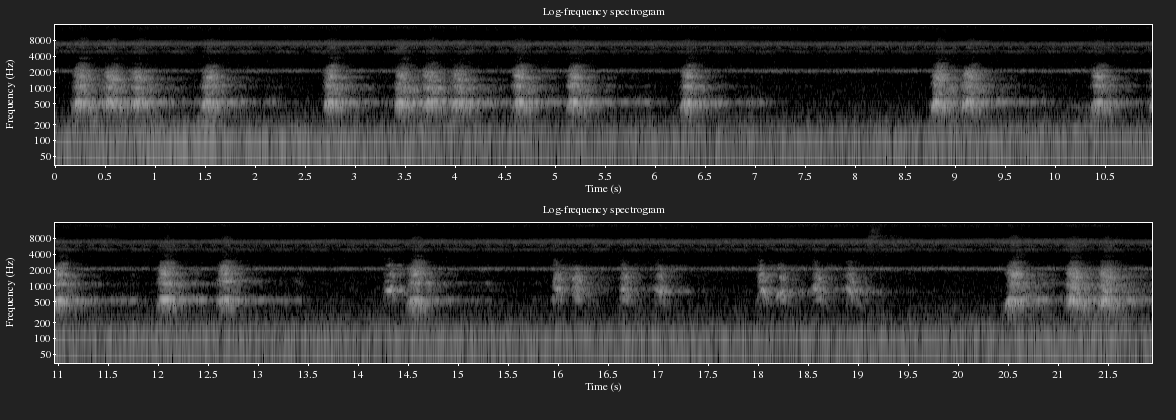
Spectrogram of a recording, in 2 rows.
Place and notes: {"title": "Caltex, mares, Réunion - 2019-01-20 23h08", "date": "2019-01-20 23:08:00", "description": "La nuit s'annonce difficile pour les habitants: concert de chiens.\nMicro: smartphone Samsung Galaxy s8, le micro de gauche tend à être encrassé. Essai pour voir si c'est acceptable.", "latitude": "-21.14", "longitude": "55.47", "altitude": "1214", "timezone": "Indian/Reunion"}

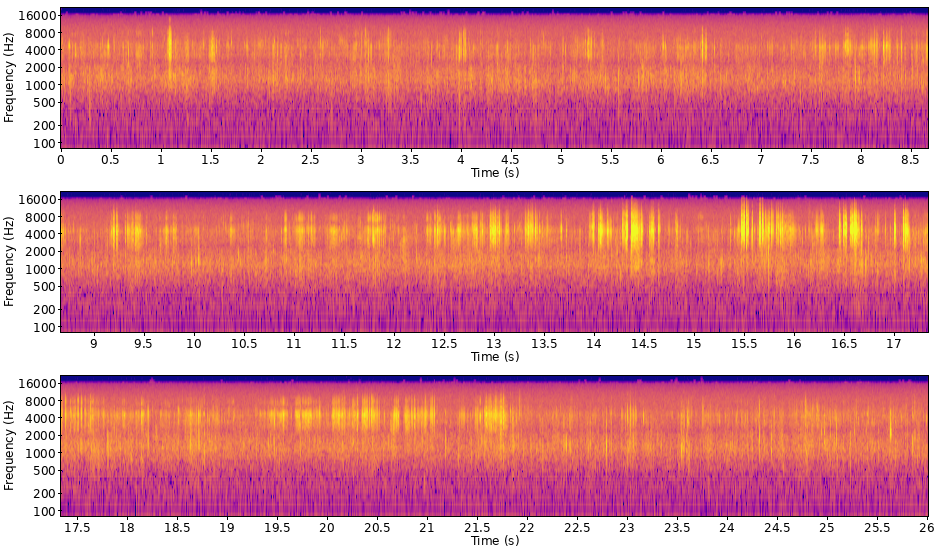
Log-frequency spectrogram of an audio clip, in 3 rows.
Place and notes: {"title": "Strömbäck-Kont Nature Reserve, Inside an ants nest", "date": "2011-04-27 11:28:00", "description": "Recording from inside an ant nest. Piezo mic. Mono.", "latitude": "63.68", "longitude": "20.23", "altitude": "4", "timezone": "Europe/Stockholm"}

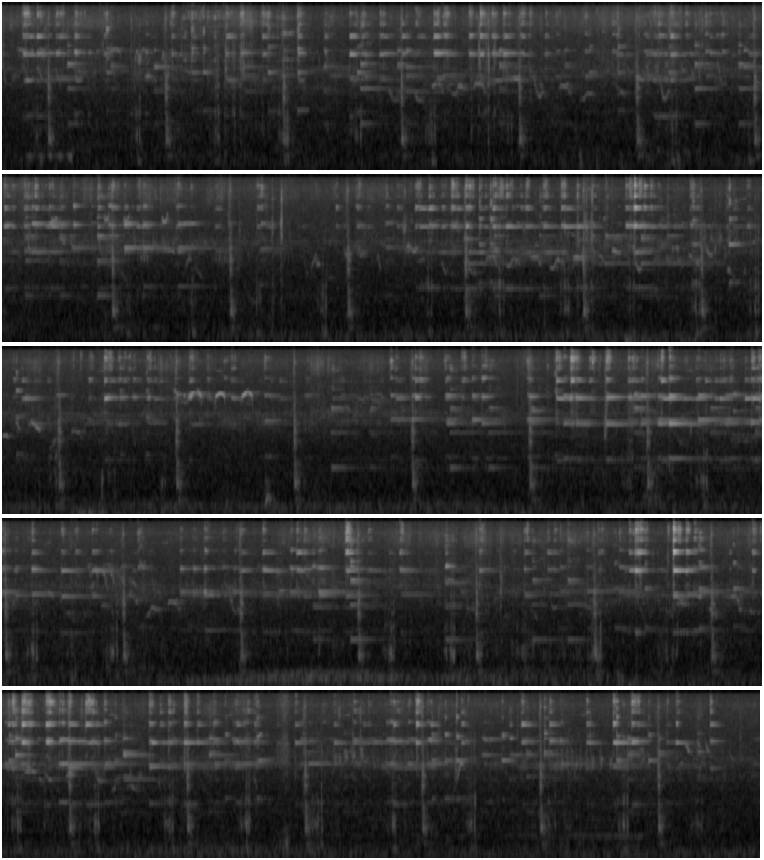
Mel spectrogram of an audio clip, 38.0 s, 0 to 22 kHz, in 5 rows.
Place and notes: {"title": "Im Sackental - heima®t gerstetten sackental", "date": "2011-10-04 10:20:00", "description": "Nicht nur im Goißatäle, sondern auch im Sackental zwischen Sontbergen und Gerstetten kann man die wiederkäuenden Hornträger antreffen.\nheima®t - eine klangreise durch das stauferland, helfensteiner land und die region alb-donau", "latitude": "48.61", "longitude": "9.99", "altitude": "578", "timezone": "Europe/Berlin"}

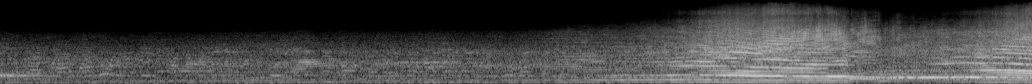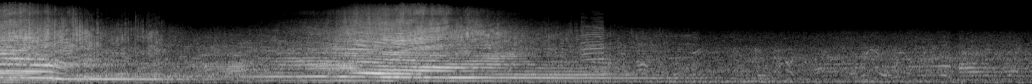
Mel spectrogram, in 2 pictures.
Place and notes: {"title": "Unnamed Road, Derby, UK - British Motorcycle Grand Prix 2004 ... warm up ...", "date": "2004-07-25 10:10:00", "description": "British Motorcycle Grand Prix 2004 ... warm up ... one point mic to minidisk ...", "latitude": "52.83", "longitude": "-1.37", "altitude": "74", "timezone": "Europe/London"}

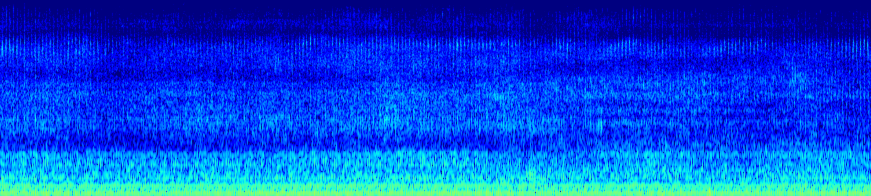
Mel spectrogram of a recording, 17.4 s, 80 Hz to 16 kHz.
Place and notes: {"title": "S East St, Indianapolis, IN, United States - Helicopter Takeoff", "date": "2019-04-22 21:05:00", "description": "Helicopter preparing for takeoff and then taking off and hovering before flying away. Recorded at the Indianapolis Downtown Heliport on April 22, 2019 at around 9:00 pm.", "latitude": "39.76", "longitude": "-86.15", "altitude": "221", "timezone": "America/Indiana/Indianapolis"}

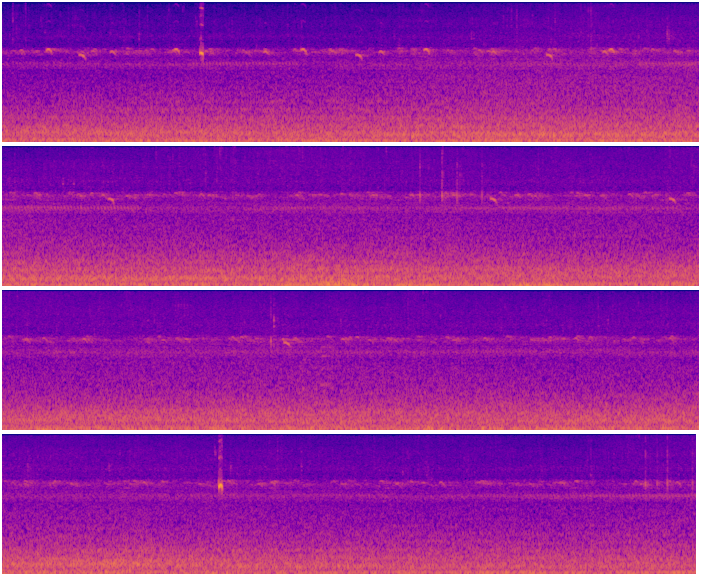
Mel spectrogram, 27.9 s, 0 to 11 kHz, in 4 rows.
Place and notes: {"title": "Night cicadas 7500 Santiago do Cacém, Portugal - Night cicadas", "date": "2020-09-25 23:35:00", "description": "Night cicadas and other creatures of the night, trees cracking on wind and the ocean nearby. Recorded with a SD mixpre6 and a pair of primos 172 in AB stereo configuration.", "latitude": "38.11", "longitude": "-8.79", "altitude": "21", "timezone": "Europe/Lisbon"}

